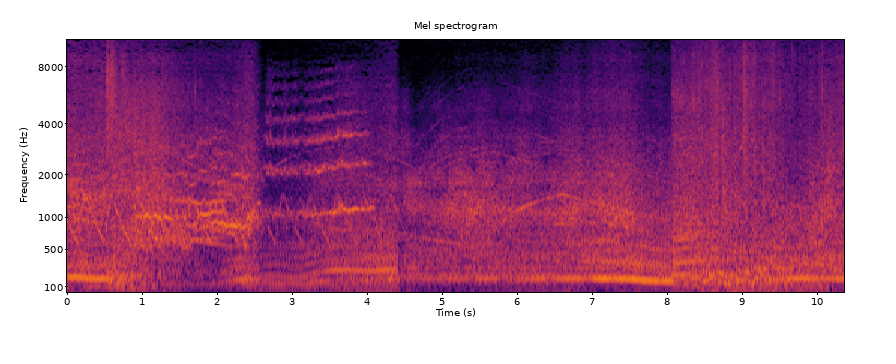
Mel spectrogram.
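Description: Car chase: engines revving hard, their pitch climbing and dropping, with repeated tire squeals and skids as the cars slide.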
